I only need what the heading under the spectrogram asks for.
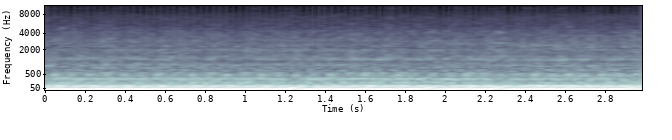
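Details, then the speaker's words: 1953 Chevy 4100 truck, just resurrected after sitting, restarted and idling without touching the gas: smooth, even low rumble with no knocks, misses or hunting; normal idle. "didn't even touch the gas it's idling yeah that's that's pretty amazing for a 1953 chevy"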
